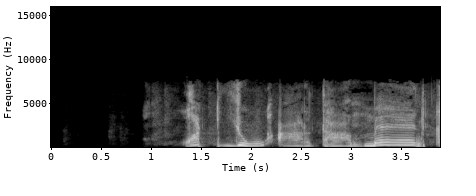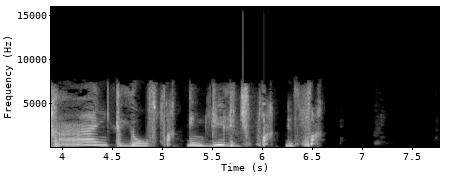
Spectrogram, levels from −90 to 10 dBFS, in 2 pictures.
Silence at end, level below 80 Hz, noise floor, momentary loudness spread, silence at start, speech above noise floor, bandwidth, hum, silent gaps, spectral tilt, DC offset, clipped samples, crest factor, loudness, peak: 1.2 s; -52 dBFS; -84 dBFS; 7 LU; 1.3 s; 68 dB; 7.8 kHz; none; none; -3.5 dB/octave; under 0.1%; under 0.1%; 18 dB; -17 LUFS; 0 dBFS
